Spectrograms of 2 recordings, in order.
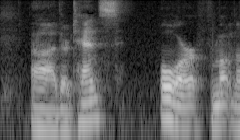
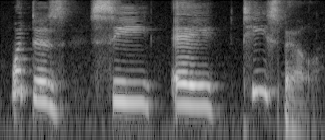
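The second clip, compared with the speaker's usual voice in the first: slow quiz; 13 semitones higher, much slower than usual. A narrator's reading. Warden quizzes Zero slowly.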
